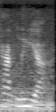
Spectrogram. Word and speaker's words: cattleya: me busy excuse me cat leah right i've been pronouncing it wrong all along i will try to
